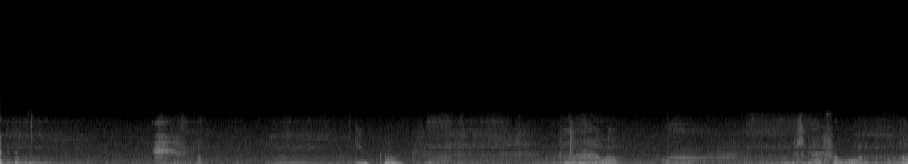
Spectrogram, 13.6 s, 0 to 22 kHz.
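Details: 8-month-old Rhodesian Ridgeback pup (Kim), ridgeless, sleeping while people talk nearby: low rumbling snores with breath sounds, about six breathing cycles, with some background noise.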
